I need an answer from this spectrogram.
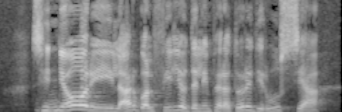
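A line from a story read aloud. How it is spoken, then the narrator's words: Shout. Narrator (Italian): gridò un altro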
